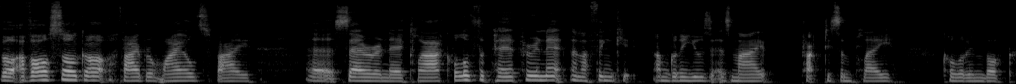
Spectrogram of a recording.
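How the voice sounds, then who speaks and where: Speaking with a Yorkshire accent, a woman uses a fairly low pitch and fairly even intonation. Her pace is moderate. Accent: broad Yorkshire. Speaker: colouring hobby YouTuber. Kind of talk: casual video talk to viewers.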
